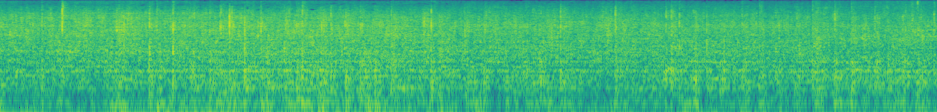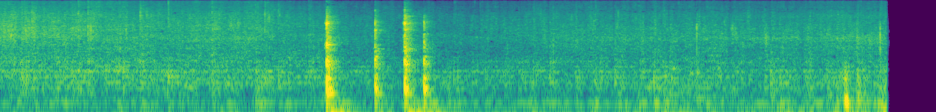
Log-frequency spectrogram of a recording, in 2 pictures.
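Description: Potato chunks and vegetables sizzling and crackling in a frying pan, the sizzle slowly dying down. A little after halfway come three sharp knocks in quick succession, and the sound cuts off suddenly near the end.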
